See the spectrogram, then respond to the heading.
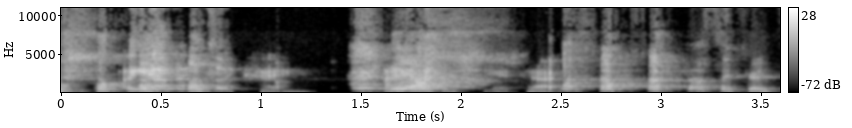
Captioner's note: laughing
